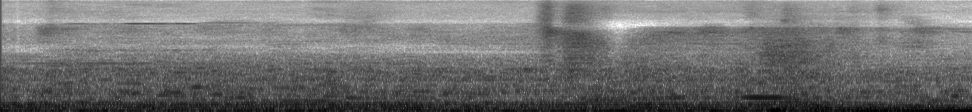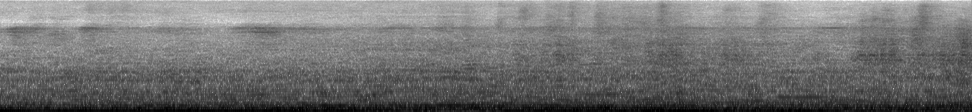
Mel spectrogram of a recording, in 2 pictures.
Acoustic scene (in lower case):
bus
